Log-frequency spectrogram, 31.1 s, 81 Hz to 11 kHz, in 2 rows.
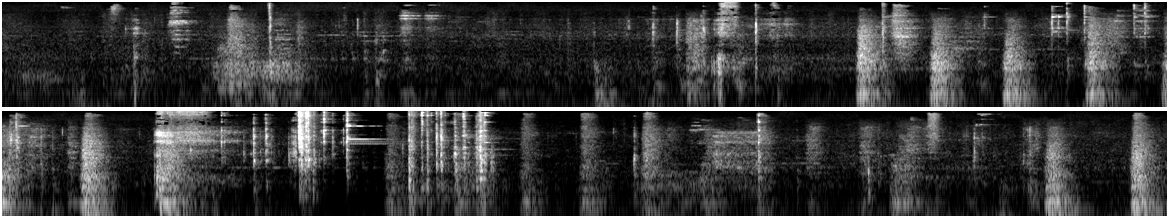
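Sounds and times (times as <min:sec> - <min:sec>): spanner clinking on metal: 0:14.0 - 0:16.0, 0:18.7 - 0:22.2
dull thuds: 0:29.4 - 0:31.0.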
